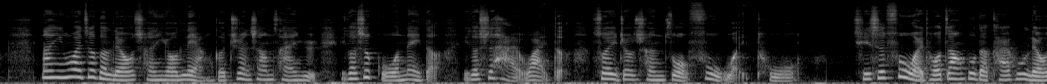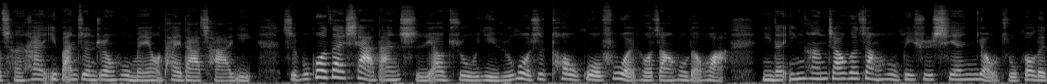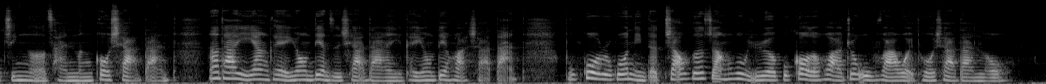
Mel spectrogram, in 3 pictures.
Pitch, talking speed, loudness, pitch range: 210 Hz, 275 characters per minute, -27 LUFS, 185-245 Hz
